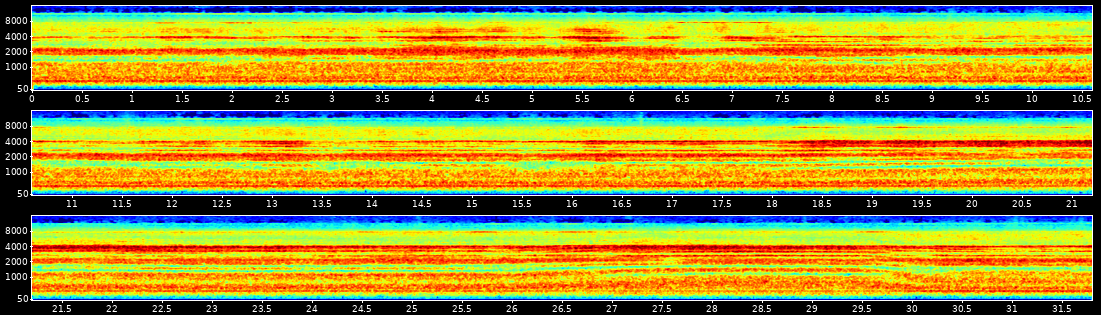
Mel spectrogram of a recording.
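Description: Truck-mounted borehole drilling rig running steadily while drilling a borehole: a continuous loud machine noise with a constant hum.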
